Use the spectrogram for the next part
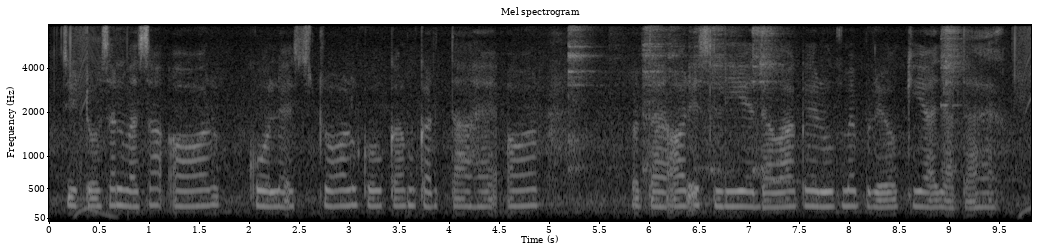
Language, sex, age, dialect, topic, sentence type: Hindi, female, 18-24, Kanauji Braj Bhasha, agriculture, statement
